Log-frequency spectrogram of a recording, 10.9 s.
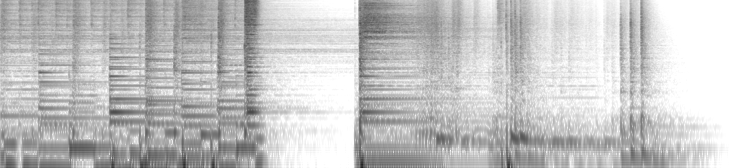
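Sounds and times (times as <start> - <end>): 
jazz trio playing: 0.0 - 4.4, 5.3 - 8.4.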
